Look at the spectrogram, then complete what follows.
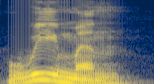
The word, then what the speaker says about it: women: wom а по-інакшому woman women woman women woman women одна жінка пишеться з буквою е багато жінок дві або більше пишеться з буквою і і читається по-різному woman women woman women це такі irreular plurals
